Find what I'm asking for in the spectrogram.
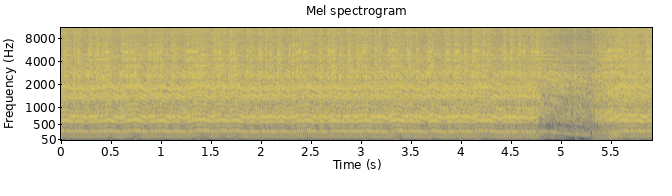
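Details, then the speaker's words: Husqvarna 372XP chainsaw starts and idles but cuts out when revved; held at high revs it drops out for half a second and catches again. Owner believes the ignition module/coil is failing; later replaced it. "this has a running problem so it starts up it idles but it cuts out when you rev it up so you can hear it just kind of cutting out and i believe that the problem with this is the ignition module for a coil whatever you want to call it"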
